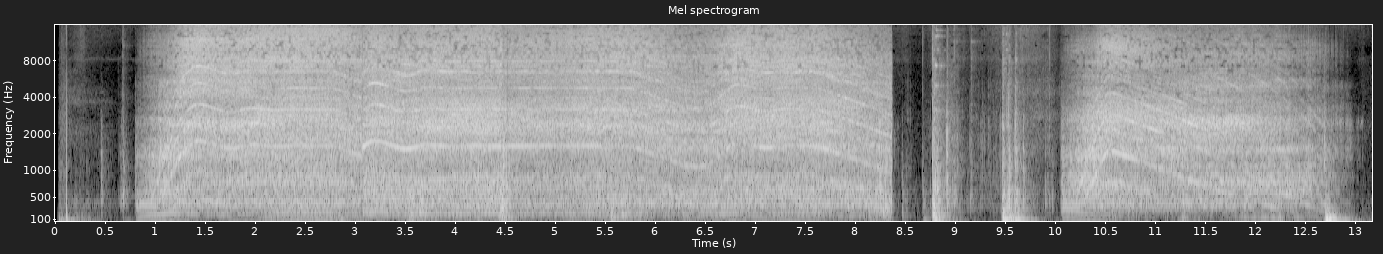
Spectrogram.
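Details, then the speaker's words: Makita HR5212C rotary hammer runs but won't hammer: motor spins up and winds down freely with a steady whir, no resistance and no impact beats; the steel crankshaft pin has snapped, likely a manufacturing fault. "how free she sounds. No resistance at all. Let's see, she's actually broke the conrod inside."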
